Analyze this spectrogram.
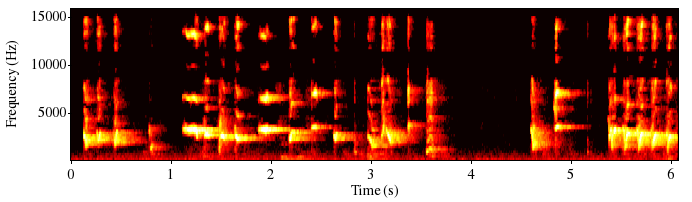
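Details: A red-rumped parrot warbles a bright, rapid song of liquid whistled notes, high and rippling, in bursts with brief pauses, with no other sounds; the song is played to stimulate males and females to breed.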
